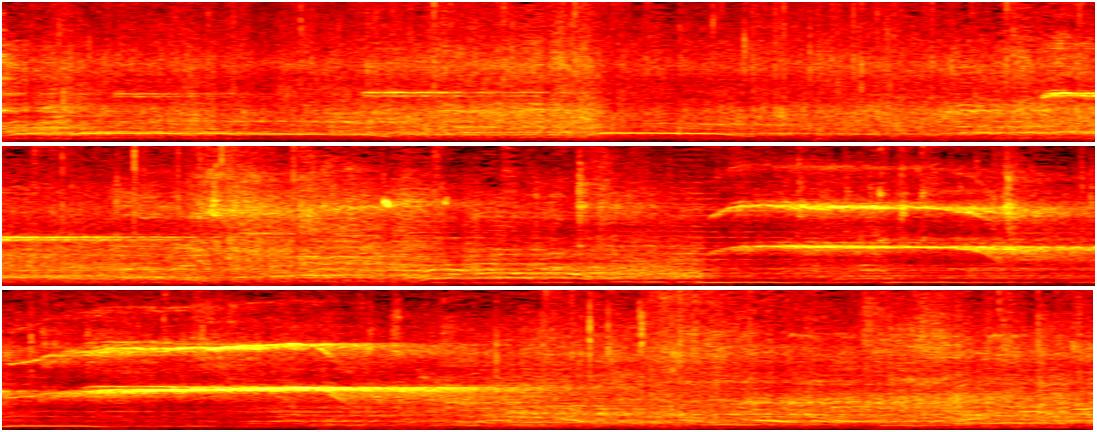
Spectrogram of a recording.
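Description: Sneakers squeak on a wooden court as players run.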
